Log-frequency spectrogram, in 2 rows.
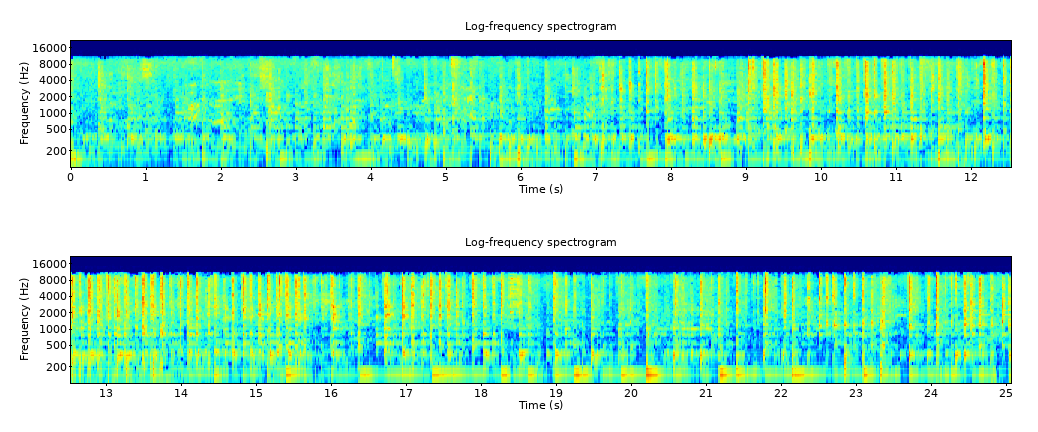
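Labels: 0.0s A person plays drums with a fast rhythm, starting quietly in the background and then getting louder. 25.1s
0.0s Several people are talking in the background, their individual conversations muffled and unclear. 25.1s
18.1s Metal clanking in the background. 18.7s

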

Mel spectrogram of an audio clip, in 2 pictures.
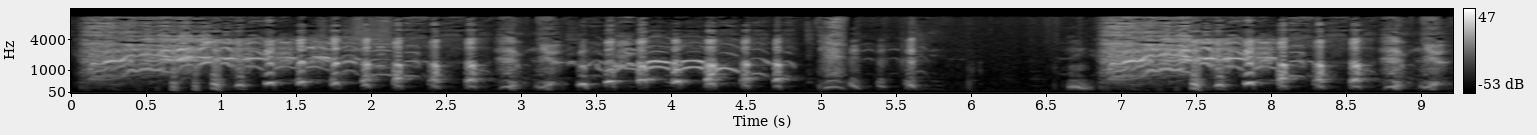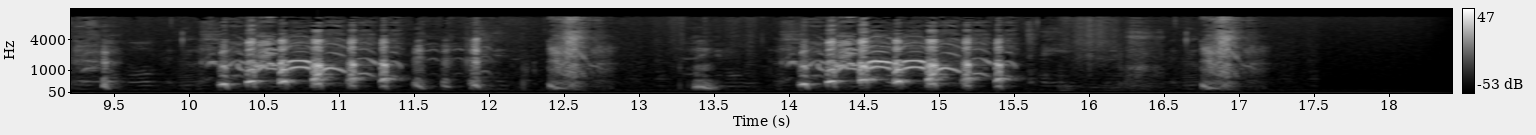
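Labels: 0.0s A man laughs loudly with a clear, expressive tone. 5.9s
6.5s A man laughs loudly with a clear, expressive tone. 15.6s
16.5s A man sniffs. 17.2s

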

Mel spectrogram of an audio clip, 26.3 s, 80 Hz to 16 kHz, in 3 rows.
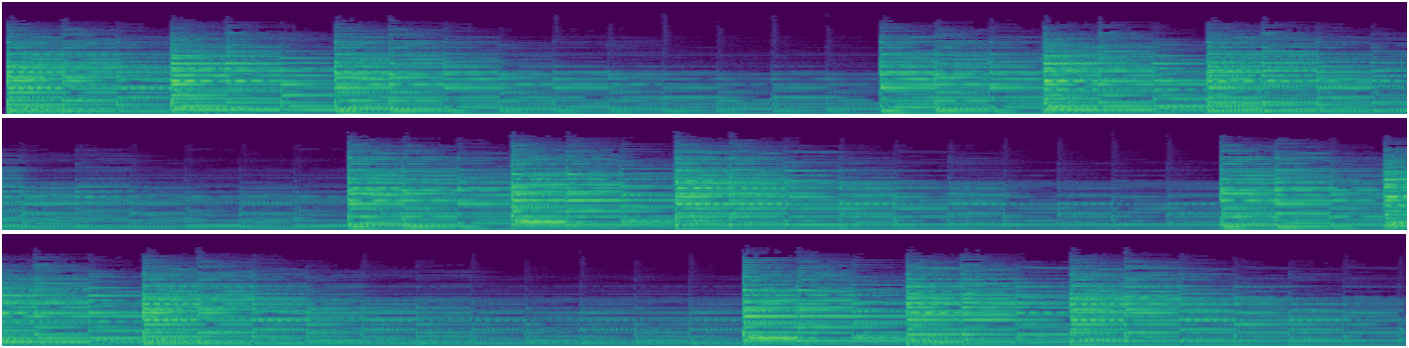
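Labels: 0.0s A piano plays softly in a minor key with a continuous, repeating chord progression that fades slightly each time. 26.3s

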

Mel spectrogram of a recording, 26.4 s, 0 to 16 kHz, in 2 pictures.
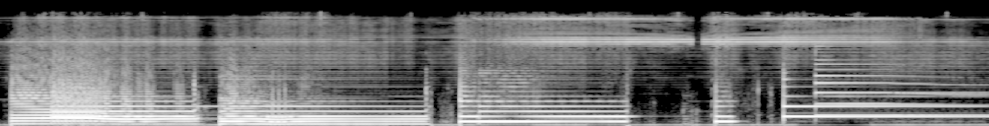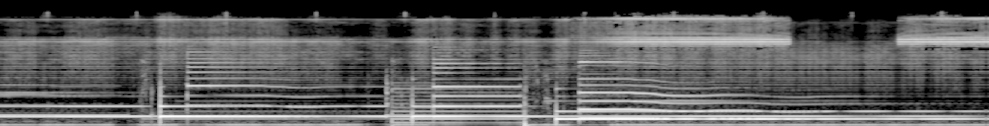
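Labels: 0.0s A guitar being tuned with an echoing sound indoors. 26.4s

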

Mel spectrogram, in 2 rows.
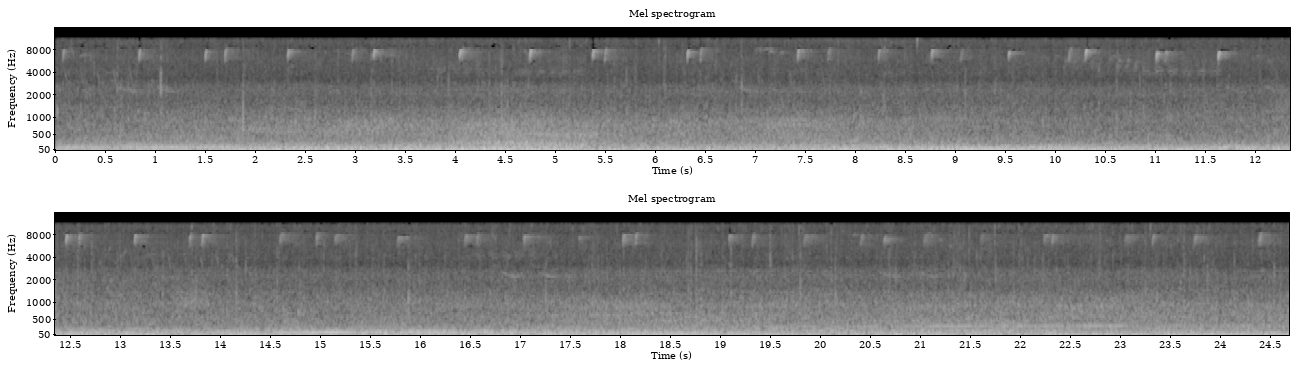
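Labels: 0.0s A bird chirping. 24.7s
0.0s A light wind blows constantly. 24.7s
0.0s Cars passing by. 24.7s
0.0s Light rain is falling. 24.7s

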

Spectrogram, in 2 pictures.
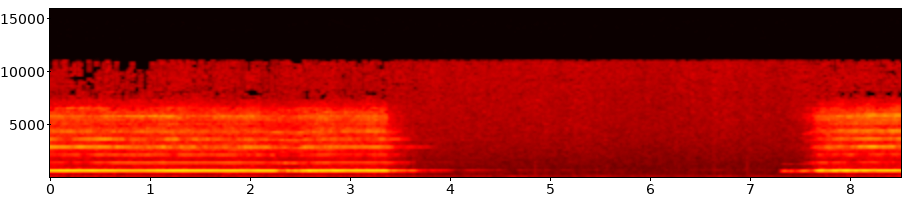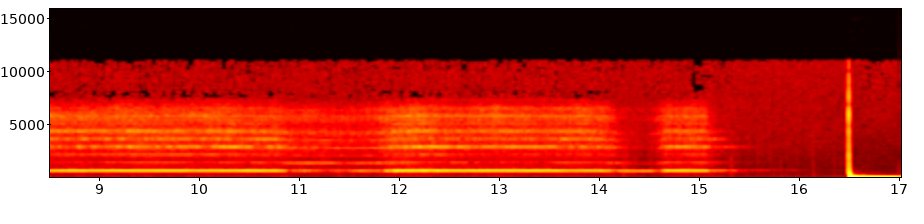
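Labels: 0.0s A steam engine horn whistles in a monotone. 3.7s
7.5s A steam locomotive whistle mostly maintains a high pitch with occasional lower-pitched dips. 15.4s
16.5s A synthetic "badum" sound. 17.0s

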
